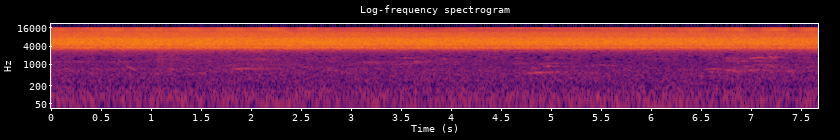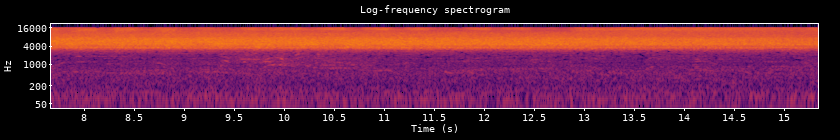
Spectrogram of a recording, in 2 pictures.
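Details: Midsummer cicada chorus over a school playground: a loud, continuous high electric buzz with a faint rapid pulsing at its top edge, steady from start to finish, over soft low background murmur.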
